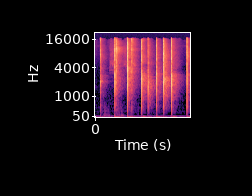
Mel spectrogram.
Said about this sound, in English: Clap for draft and ink.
